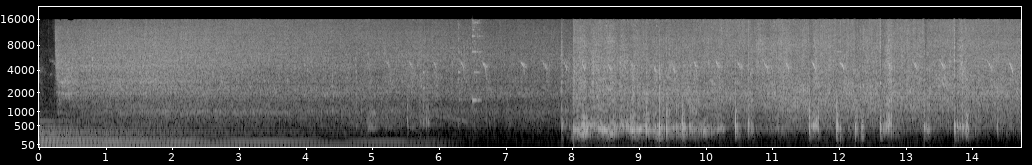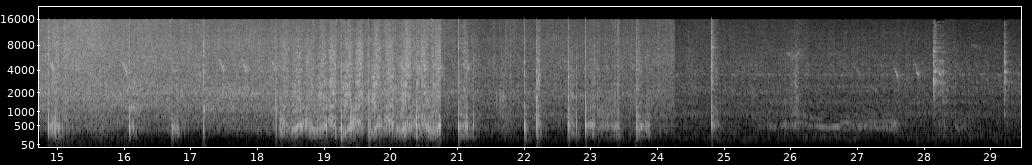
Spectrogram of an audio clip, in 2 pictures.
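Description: Pork ribs in a red sauce sizzling loudly in hot oil in a wok, stirred with a metal ladle that scrapes and clinks against the pan. The sizzle gets louder about eight seconds in. Near the end it dies down, leaving scattered clinks of ladle and plate as pineapple and bell peppers go in.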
